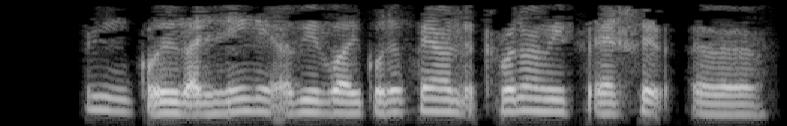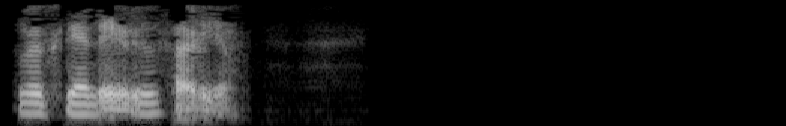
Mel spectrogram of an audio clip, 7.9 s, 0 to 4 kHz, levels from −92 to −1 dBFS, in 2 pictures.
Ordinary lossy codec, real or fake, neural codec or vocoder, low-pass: MP3, 16 kbps; fake; autoencoder, 44.1 kHz, a latent of 192 numbers a frame, MeloTTS; 3.6 kHz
